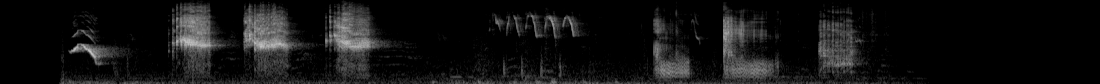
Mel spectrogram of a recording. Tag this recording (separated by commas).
Bird, Wild animals, Animal, Bird vocalization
